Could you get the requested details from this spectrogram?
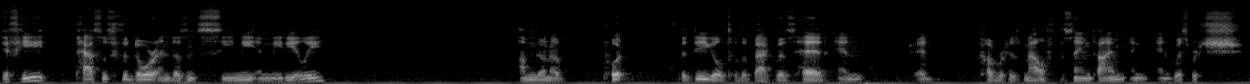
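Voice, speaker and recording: A man talking as a player in a tabletop game, measured and deliberate. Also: deep voice, a bit bright, husky.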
